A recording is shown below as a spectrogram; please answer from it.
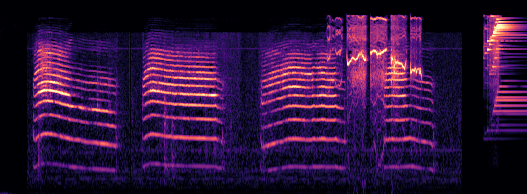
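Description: A cat meowing three long times, each meow drawn out and sliding slightly down in pitch. Brief, very high-pitched squeaking follows, and a bright chime starts right at the end.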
